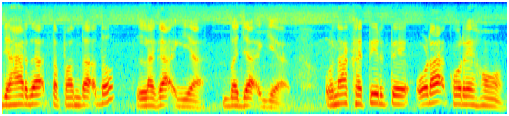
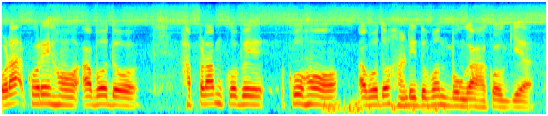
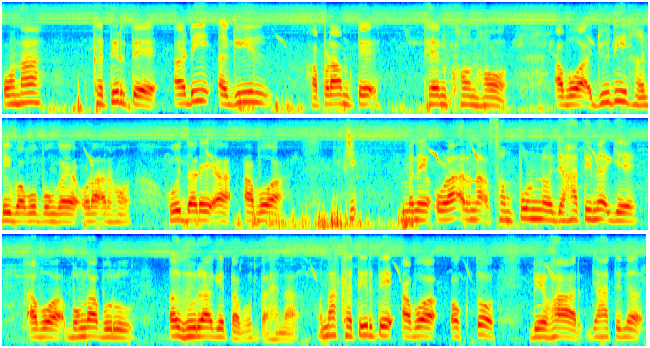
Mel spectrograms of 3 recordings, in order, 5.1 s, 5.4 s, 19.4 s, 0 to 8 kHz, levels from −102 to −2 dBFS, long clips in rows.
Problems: background sounds at intervals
